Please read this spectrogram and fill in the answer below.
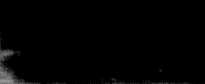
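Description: Faint, scattered taps of a stylus writing on a touchscreen.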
